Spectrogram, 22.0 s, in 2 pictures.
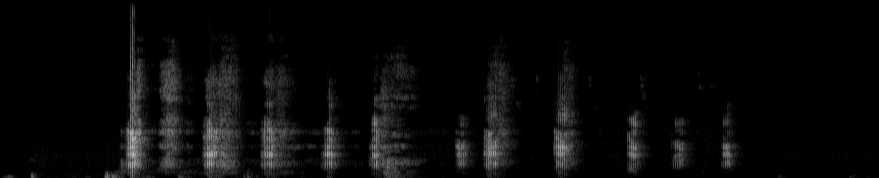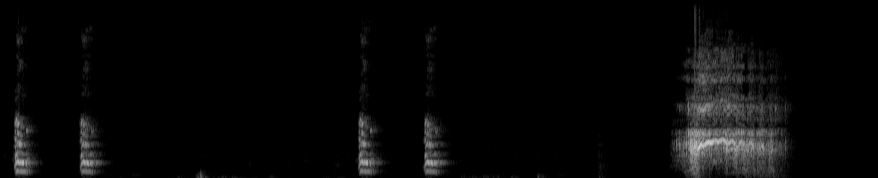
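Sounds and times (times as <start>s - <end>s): pig oinks: 1.5s - 1.9s, 2.5s - 9.2s
dog barks: 11.2s - 12.4s, 15.4s - 16.7s.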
